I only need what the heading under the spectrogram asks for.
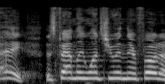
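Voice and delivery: mock hollered yell, very high. Retelling how a man started yelling at the speaker, imitating his yell. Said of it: "he starts yelling at me like".

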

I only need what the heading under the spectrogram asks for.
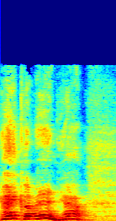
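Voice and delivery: play-acted, high, super excited, eager, delighted. Retelling how a man greeted the speaker at his office, imitating a super excited greeting. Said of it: "he was super excited to see me".

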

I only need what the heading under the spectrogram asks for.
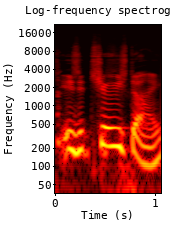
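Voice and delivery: high put-on British accent. Voicing the cat greeting its owner: put-on british accent. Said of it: "It meows with a British accent".

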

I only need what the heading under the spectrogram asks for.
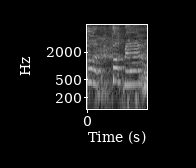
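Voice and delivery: high, panicked screaming.

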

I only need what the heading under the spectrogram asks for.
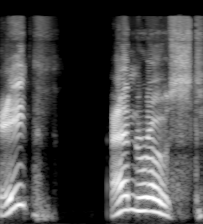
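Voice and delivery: loud game show announcer. Reading out the sponsor's name: game show announcer voice. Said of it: "my inner game show announcer".

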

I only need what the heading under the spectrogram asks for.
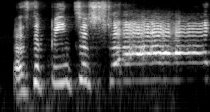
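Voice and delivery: acted full-lung yell, very high, shack drawn out. Early morning at Lowe's, imitating Robert shouting at the top of his lungs. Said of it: "at the top of his lungs, he goes".

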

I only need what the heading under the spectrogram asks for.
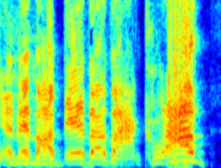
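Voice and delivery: bad, booming, rough character voice, bellowed slowly. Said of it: "it wasn't great".

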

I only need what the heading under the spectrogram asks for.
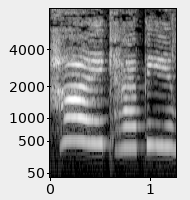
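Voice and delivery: put-on very high, excited, gushing voice. Retelling how a cast member greeted a guest, imitating an excited hello. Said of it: "so excited".

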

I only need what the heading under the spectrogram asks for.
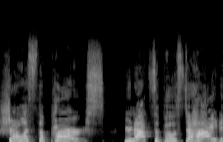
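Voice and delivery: shrill shouting pitched way up. On a red carpet, quoting a woman photographer yelling at the speaker: retelling a yell. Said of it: "And she's like yelling at me".

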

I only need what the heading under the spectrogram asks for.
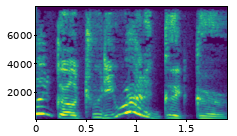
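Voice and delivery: loud, sing-song special voice. Asked for an example, show how you talk to your dog Trudy, in your special dog voice. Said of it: "Give me an example of this special dog voice".

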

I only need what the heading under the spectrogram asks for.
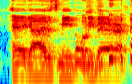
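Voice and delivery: slow, deliberate chest-voice delivery. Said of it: "his speaking voice is a very deep chest voice".

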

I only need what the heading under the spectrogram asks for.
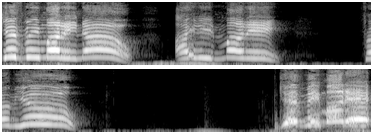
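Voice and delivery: very high, stretched shout broken by hiccups. The speaker yells demands at the audience while yelling with hiccups. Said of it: "Their hiccups are back".

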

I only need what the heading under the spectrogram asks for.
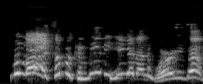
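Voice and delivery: high, amused, reassuring tone.

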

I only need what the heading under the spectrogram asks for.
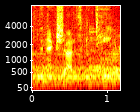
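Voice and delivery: plain

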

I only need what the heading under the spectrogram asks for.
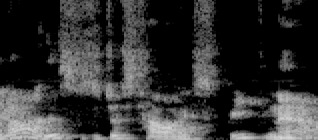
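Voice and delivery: high-pitched, defensive, insistent tone.

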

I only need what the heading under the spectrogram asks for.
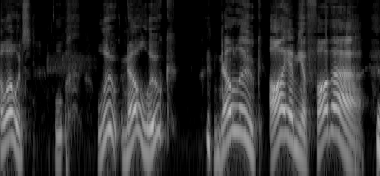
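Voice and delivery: increasingly strong Australian accent. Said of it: "I sound like I'm a Wiggle".

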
